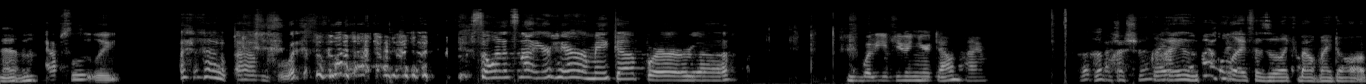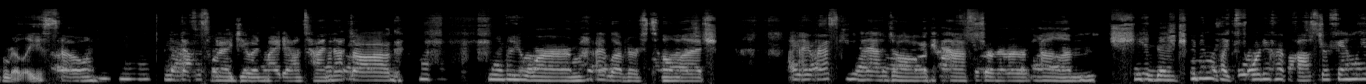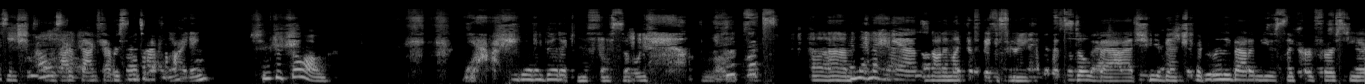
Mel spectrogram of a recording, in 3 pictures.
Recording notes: Our FIRST in person interview. Bare with us, there's quite the echo.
